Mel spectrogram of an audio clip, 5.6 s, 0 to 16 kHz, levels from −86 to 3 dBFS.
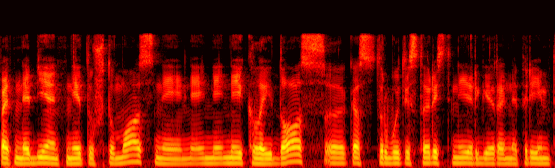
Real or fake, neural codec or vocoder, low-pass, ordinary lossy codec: real; none; 7.2 kHz; AAC, 96 kbps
